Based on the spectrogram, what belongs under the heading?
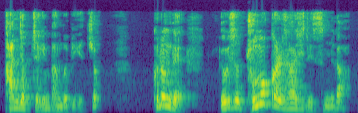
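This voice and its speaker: A man's voice: a little high, sing-song, fairly quick, a little mellow. A man giving a lecture who asks himself questions and answers them with emphasis. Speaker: lecturer on ancient Korean poetry. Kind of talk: classroom-style lecture. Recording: dull lo-fi recording.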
